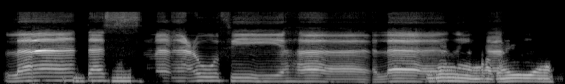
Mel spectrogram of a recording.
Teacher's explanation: ketika ghain yang salah satu huruf yang dibaca tebal seharusnya, ketika dia berharokat kasroh, maka dia dibaca tipis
